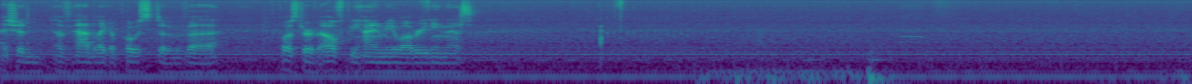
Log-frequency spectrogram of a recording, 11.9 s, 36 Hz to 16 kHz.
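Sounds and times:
low electrical room hum: 0:00.0 - 0:11.9
soft thump: 0:07.6 - 0:09.0
faint high beep: 0:09.0 - 0:09.4.

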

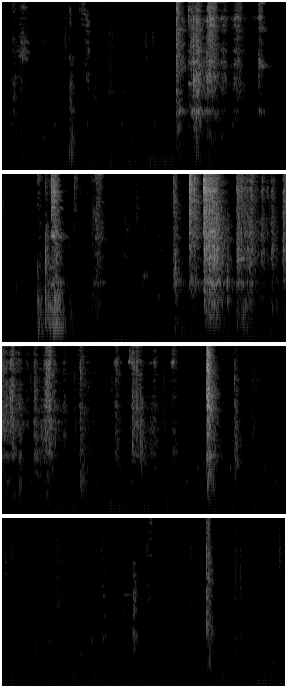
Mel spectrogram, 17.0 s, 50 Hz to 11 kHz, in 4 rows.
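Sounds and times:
metal strips scraping and clattering: 0:02.6 - 0:04.1, 0:05.0 - 0:06.0, 0:06.8 - 0:11.8.

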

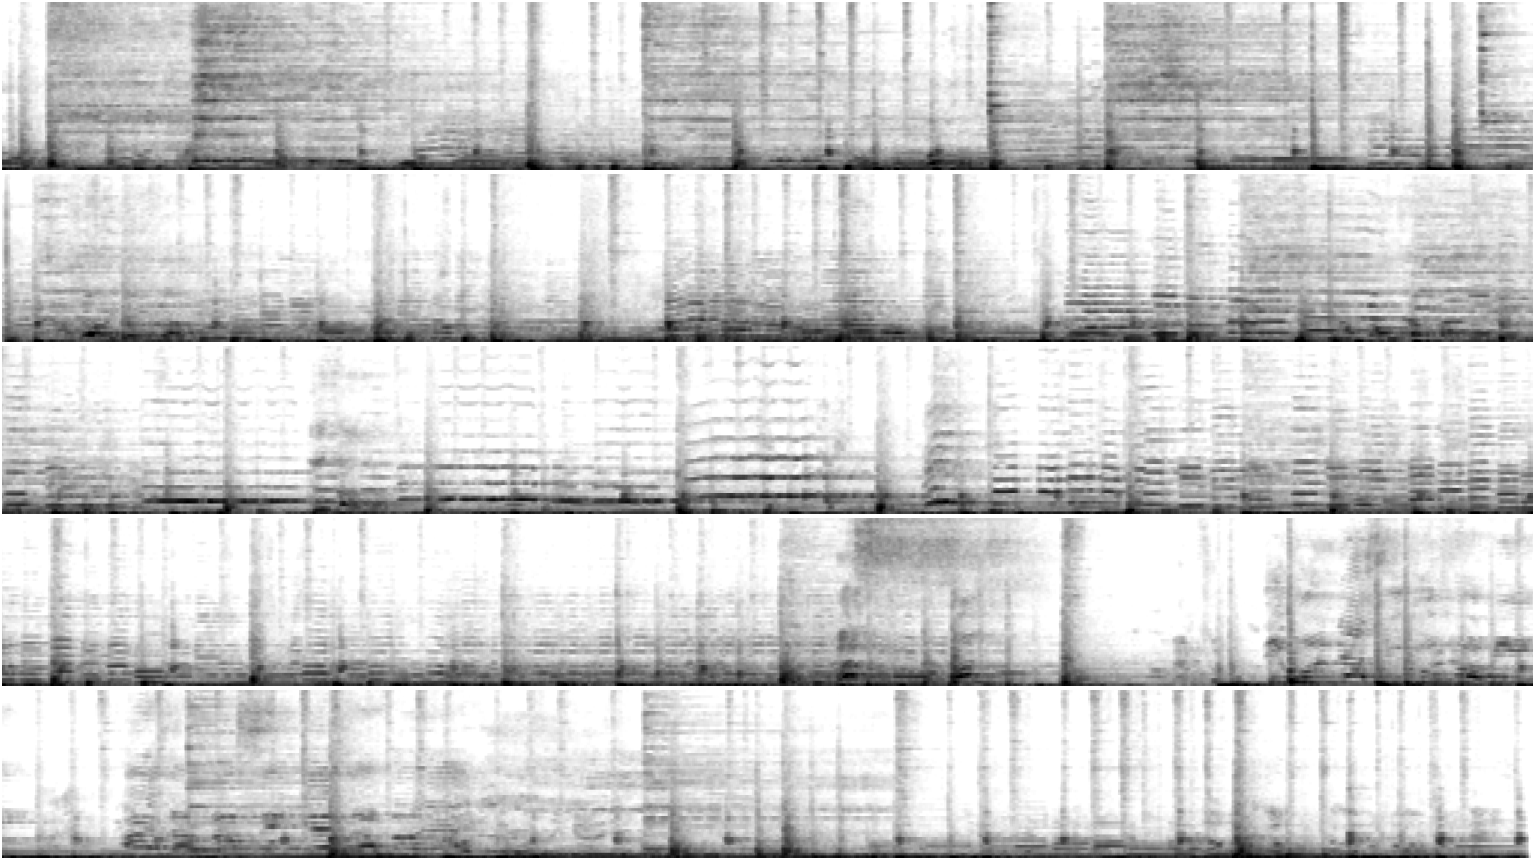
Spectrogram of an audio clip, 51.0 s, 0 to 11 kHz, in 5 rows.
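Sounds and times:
bass line: 0:00.0 - 0:51.0
congas: 0:00.0 - 0:51.0
drum kit: 0:00.0 - 0:51.0
live band playing: 0:00.0 - 0:51.0
saxophone melody: 0:00.0 - 0:51.0.

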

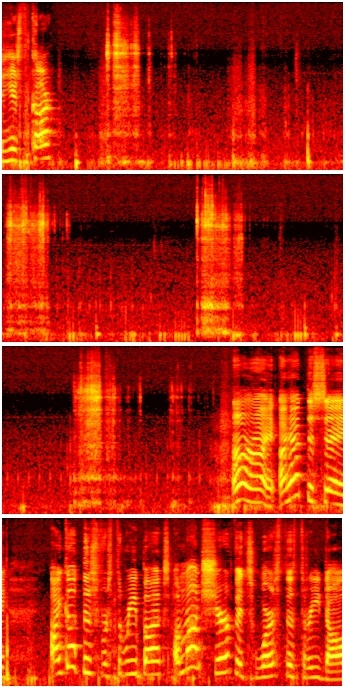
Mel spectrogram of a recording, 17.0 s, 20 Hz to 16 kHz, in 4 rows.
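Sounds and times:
toy car scraping on wood: 0:01.3 - 0:01.9, 0:04.3 - 0:05.1, 0:06.7 - 0:07.4, 0:09.4 - 0:10.8.

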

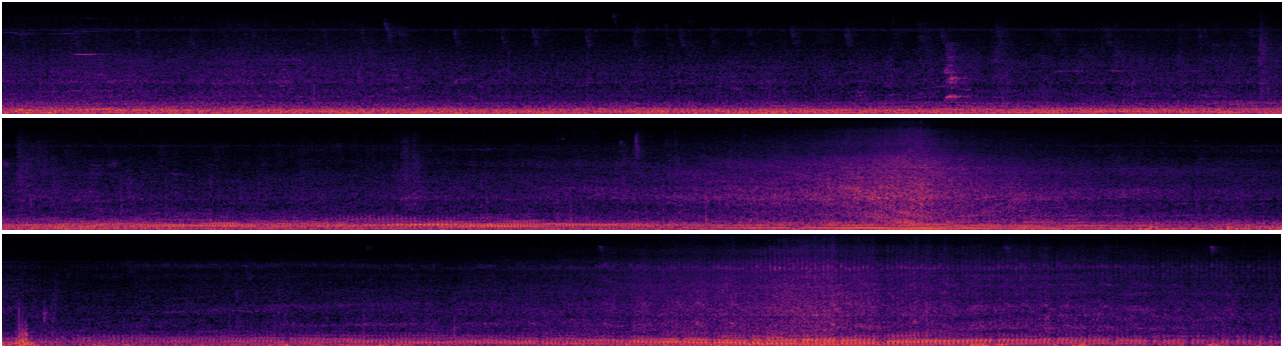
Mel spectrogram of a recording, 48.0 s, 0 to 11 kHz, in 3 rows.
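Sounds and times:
motorbike engine passing: 0:14.0 - 0:47.9
vehicle passing: 0:15.2 - 0:47.9
steady low rumble: 0:28.4 - 0:38.9.

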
